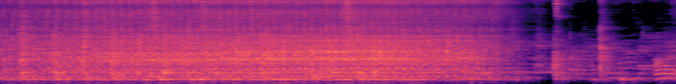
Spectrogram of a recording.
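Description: A sewing machine stitches a baby frock with a steady, fast mechanical whirring and rattle that runs for about five seconds, then stops, leaving a few soft handling clicks and knocks.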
